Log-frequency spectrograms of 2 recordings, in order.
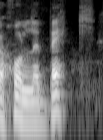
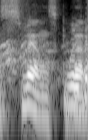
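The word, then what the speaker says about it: Houellebecq: Men däremot så säger jag inte heller mer som det låter på franska, Welbeck. – Welbeck. – Welbeck. – Säger de så? Eller? – Ja. Så säger Welbeck. Jag inte heller. Utan Welbeck. Jag säger en svensk Welbeck. Version av det korrekta uttalet.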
